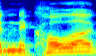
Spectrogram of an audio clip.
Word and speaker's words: Nicola: So Nicola Ganode, which I believe is the correct pronunciation for that, asked, anyone got a great script for calling Make Me Moves on Zillow?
